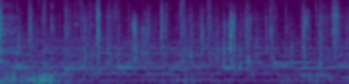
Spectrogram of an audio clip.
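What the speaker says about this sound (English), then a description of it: "Always stand to the side as the horses and mules pass." Hooves of horses and mules clop steadily on a hard mountain trail in the Sierra Nevada as they plod past nearby, with a low rumble and faint background murmur.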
